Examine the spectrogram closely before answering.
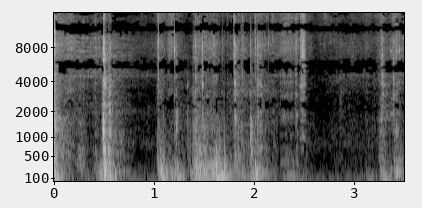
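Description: Fabric rustles and brushes close by.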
